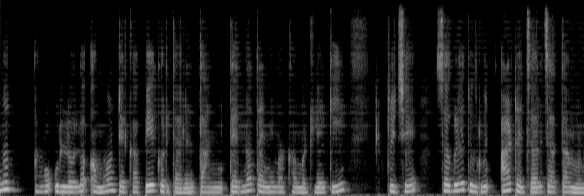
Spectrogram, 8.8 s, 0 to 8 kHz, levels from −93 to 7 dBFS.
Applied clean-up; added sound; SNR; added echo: neural mask model DeepFilterNet 3.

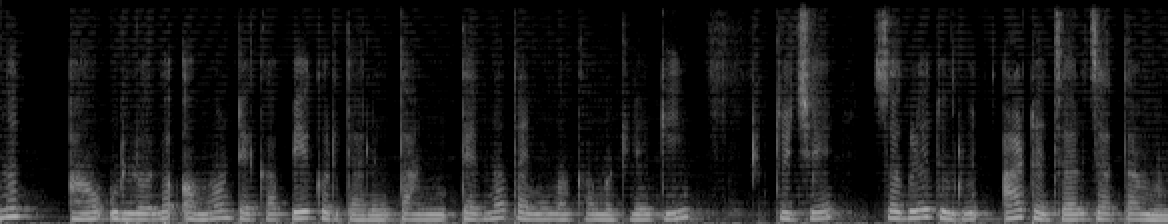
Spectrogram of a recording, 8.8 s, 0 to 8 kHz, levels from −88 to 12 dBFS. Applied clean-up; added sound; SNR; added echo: neural separator model SepFormer DNS4.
